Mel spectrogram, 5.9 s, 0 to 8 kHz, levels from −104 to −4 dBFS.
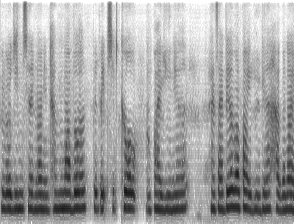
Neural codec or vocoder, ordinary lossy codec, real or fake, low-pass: codec, 16 kHz, 1 kbps, FreqCodec, smaller model; none; fake; none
